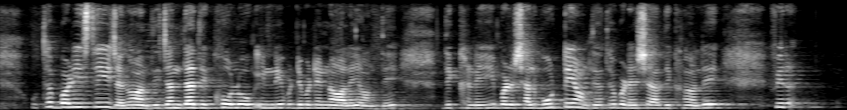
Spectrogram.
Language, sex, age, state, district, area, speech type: Dogri, female, 30-45, Jammu and Kashmir, Samba, rural, spontaneous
